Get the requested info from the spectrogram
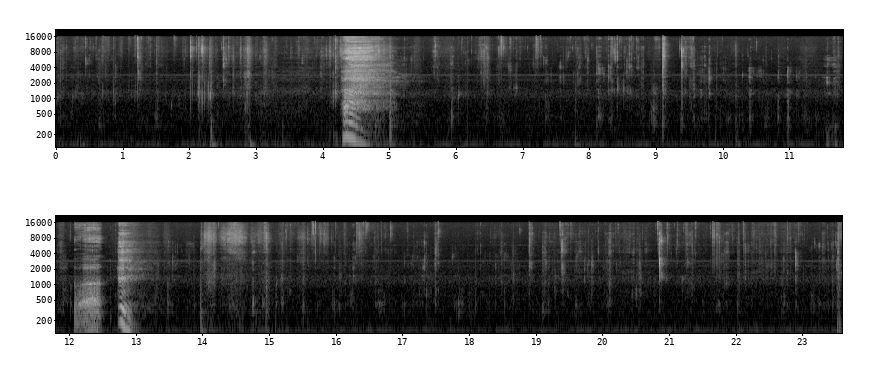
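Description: A person chewing and biting pizza close to the microphone, with light crunching and small mouth clicks. Twice, about four seconds in and again about twelve seconds in, there is a short louder sound that falls in pitch.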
